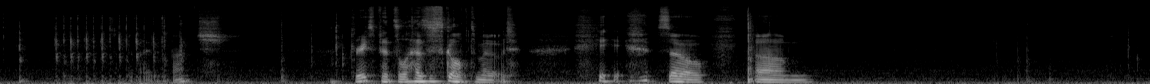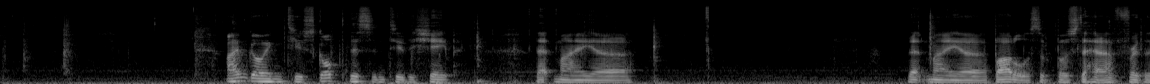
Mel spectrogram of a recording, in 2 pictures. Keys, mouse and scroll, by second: 0.5-1.3 shift+r, 1.5 shift+r, 1.7 Tab, 16.2-18.0 ctrl+shift+middle drag, 18.0 space, 21.2-23.0 ctrl+middle drag.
